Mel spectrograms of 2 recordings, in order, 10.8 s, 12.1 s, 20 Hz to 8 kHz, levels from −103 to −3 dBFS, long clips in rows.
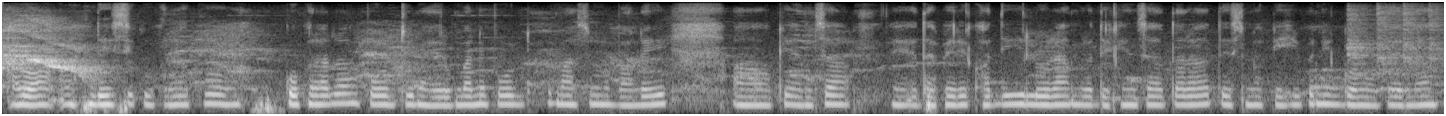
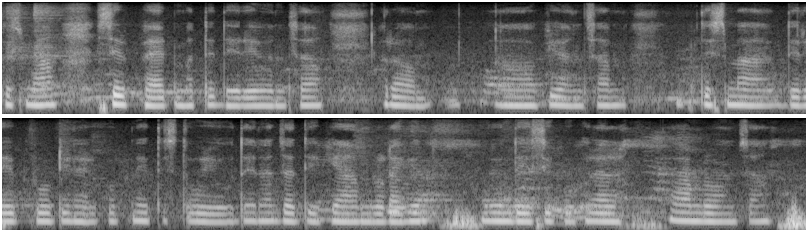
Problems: none marked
